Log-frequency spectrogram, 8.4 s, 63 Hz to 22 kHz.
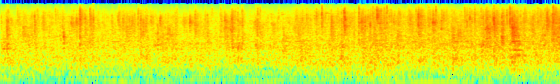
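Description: Dime-sized hail mixed with rain pelting Renogy RNG-100D mono solar panels and the yard: a dense, steady clatter of many small impacts.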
